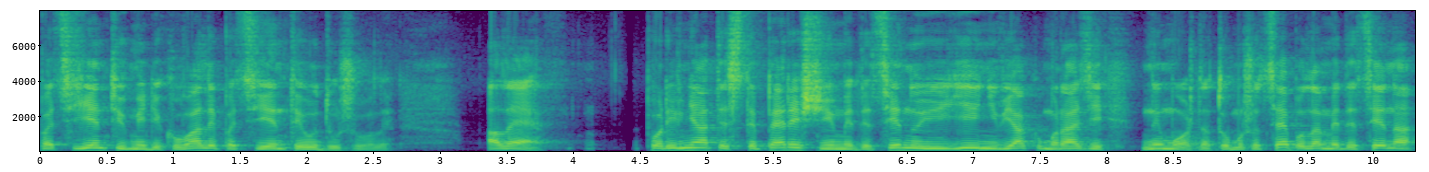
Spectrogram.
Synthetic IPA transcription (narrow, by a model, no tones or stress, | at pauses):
pɐt͡sʲijɛnt̪ʲiwmelʲikʊʋɑlˠɪpɐt͡sʲijɛnt̪ɪɔd̪ṵʒʊ̰ʋɐ̰lˠɪ̰ | ɐlˠɛ | pɔɾʲiwnʲɑt̪ɪst̪epɛɾɪʃt͡ʃʊjʊmed̪ɪt̪sɪnɔjʊjjinʲiwjɑkɔmʊɾɑzʲinɛmɔʒnɐt̪ɔmuʃɔt̪sɛbʊlˠɑmed̪ɪt̪sɪnɐ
